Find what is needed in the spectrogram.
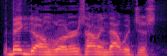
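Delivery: ordinary talk, nothing marked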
